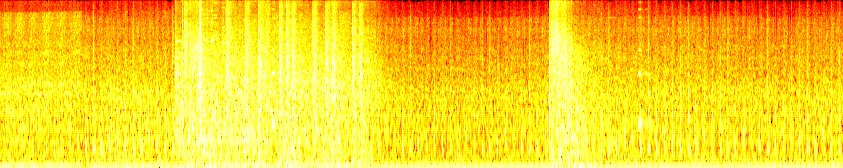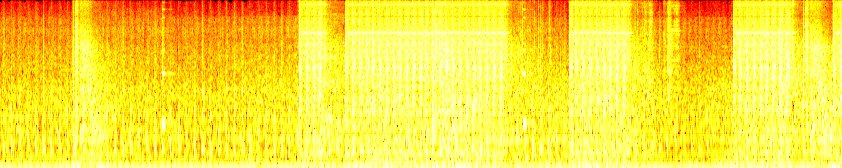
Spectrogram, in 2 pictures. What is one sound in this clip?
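A car engine roars steadily as a car speeds along.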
